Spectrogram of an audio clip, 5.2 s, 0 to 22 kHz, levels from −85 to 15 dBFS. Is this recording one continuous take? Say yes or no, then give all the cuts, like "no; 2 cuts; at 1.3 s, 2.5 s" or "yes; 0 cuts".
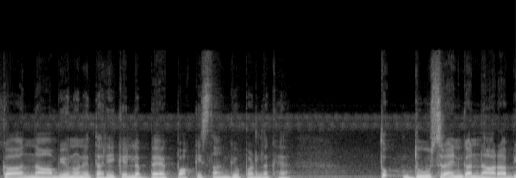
yes; 0 cuts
